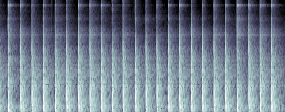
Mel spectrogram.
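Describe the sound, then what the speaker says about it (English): Jewelry wire held firmly on a hammering block takes a long, even series of sharp metallic hammer blows, about four per second, close and loud with no talking. "I'm holding my wire very firmly against my hammering block"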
